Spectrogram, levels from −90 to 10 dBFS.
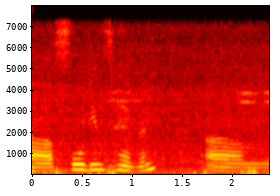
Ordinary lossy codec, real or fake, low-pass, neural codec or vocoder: none; real; 7.2 kHz; none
